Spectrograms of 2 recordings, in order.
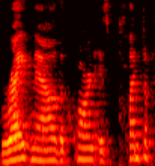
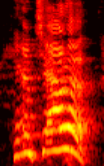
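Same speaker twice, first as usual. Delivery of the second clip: very loud, high, terrible put-on Boston accent; 9 semitones higher, 11 dB louder than usual. Joking about clam chowder, offering to speak in an accent: terrible Boston accent. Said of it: "horrible Boston accent".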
